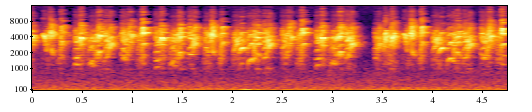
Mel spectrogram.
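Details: Barn swallows in an old barn by day at the start of the breeding season: a fast, high, scratchy chatter of quick notes running almost without pause, with one brief break near the end.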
